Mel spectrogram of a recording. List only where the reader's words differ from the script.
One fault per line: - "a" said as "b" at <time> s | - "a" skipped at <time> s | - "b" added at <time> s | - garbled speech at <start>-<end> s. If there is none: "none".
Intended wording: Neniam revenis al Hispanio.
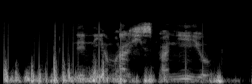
- "revenis" skipped at 1.2 s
